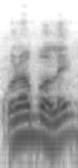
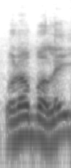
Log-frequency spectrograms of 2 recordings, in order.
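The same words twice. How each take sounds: Both takes have the same delivery.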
